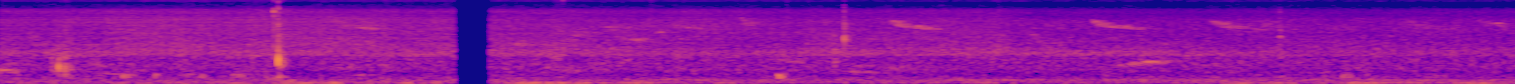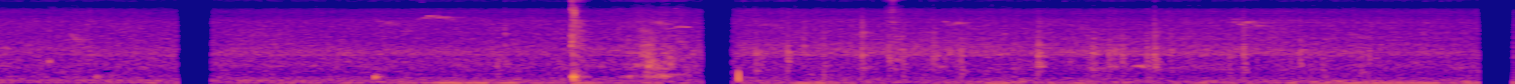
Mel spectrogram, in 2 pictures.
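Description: Birds chirping in short, high, falling notes over a steady outdoor background noise, with a few sharp clicks, the loudest about a second and a half in and again around ten seconds in.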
